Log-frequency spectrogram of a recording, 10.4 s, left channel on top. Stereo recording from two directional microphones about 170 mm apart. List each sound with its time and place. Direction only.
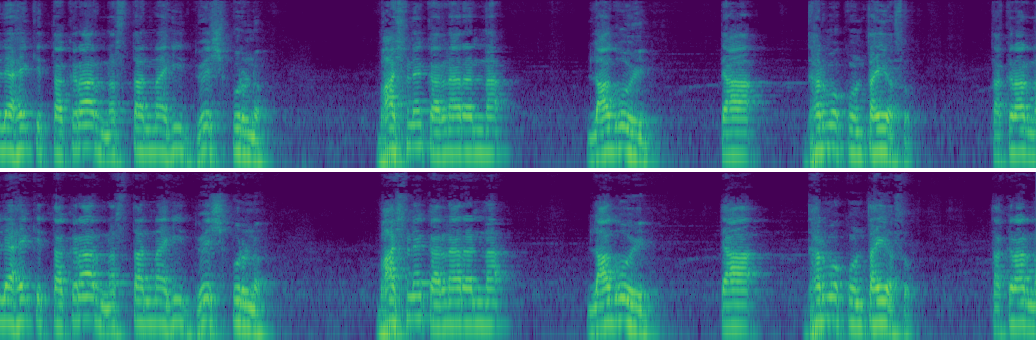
0.0 s speech: centre (ahead or behind)
3.8 s speech: centre (ahead or behind)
